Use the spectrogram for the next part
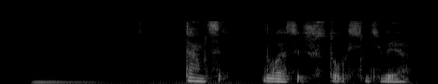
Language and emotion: Russian, neutral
